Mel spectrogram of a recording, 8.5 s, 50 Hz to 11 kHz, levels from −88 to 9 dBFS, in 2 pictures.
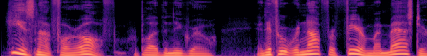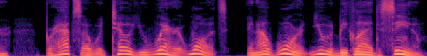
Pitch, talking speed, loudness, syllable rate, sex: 145 Hz, 255 wpm, -18 LUFS, 5.8 syllables/s, male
